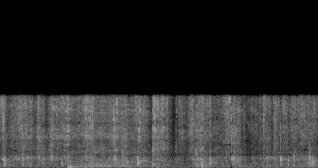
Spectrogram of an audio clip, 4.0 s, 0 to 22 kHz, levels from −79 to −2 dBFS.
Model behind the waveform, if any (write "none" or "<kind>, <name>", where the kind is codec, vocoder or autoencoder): none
